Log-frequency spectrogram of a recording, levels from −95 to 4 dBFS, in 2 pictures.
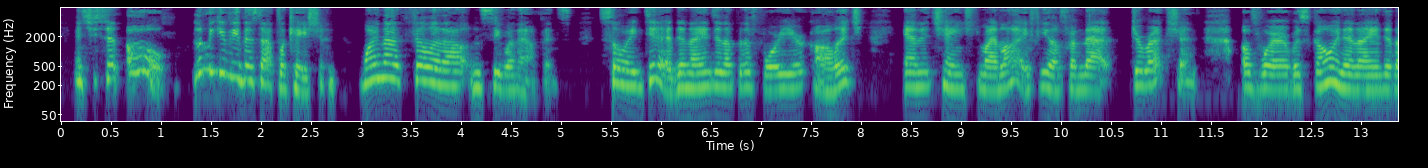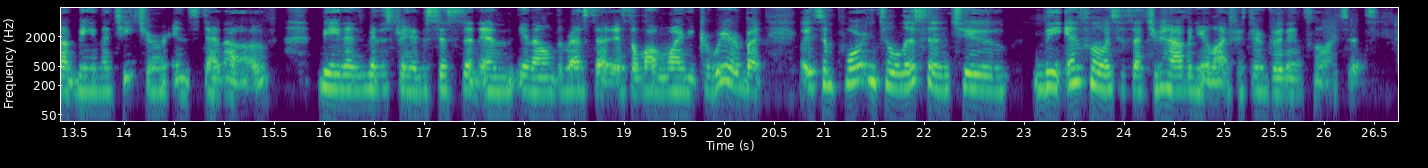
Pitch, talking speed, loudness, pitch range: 180 Hz, 195 wpm, -20 LUFS, 165-235 Hz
